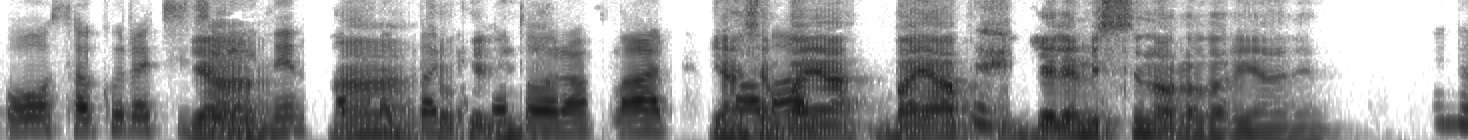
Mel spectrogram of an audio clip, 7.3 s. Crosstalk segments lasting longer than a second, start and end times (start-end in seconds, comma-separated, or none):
0.9-2.8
